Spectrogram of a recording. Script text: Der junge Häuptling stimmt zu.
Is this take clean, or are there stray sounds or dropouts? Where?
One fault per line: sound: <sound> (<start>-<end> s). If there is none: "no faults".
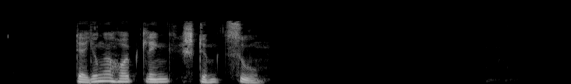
no faults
